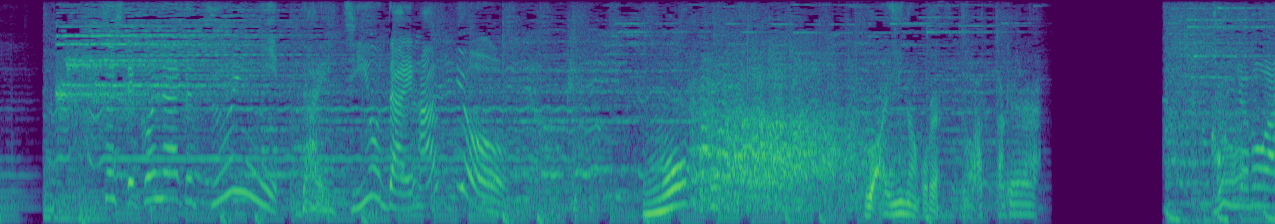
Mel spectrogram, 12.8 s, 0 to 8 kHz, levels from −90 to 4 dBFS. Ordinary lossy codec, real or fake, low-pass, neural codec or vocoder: none; real; none; none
